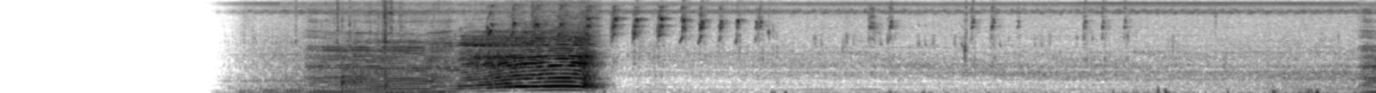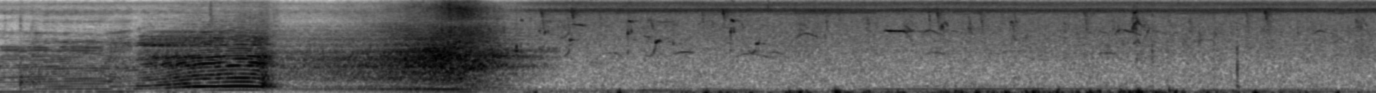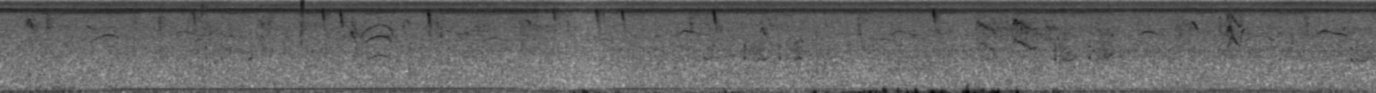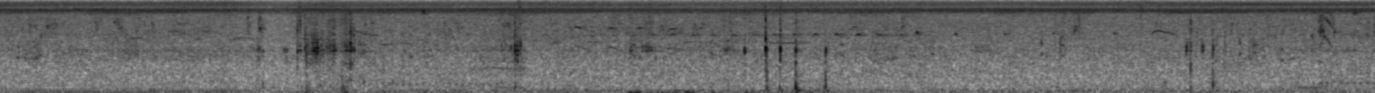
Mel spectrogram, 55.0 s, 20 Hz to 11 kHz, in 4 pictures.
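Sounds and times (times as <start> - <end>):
cattle mooing: 3.1 - 6.1, 13.6 - 16.7.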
